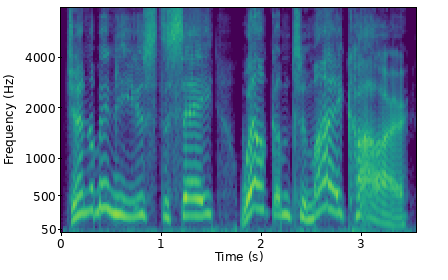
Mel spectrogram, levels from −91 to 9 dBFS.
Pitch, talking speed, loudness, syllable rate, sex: 235 Hz, 150 wpm, -17 LUFS, 4.1 syllables/s, male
